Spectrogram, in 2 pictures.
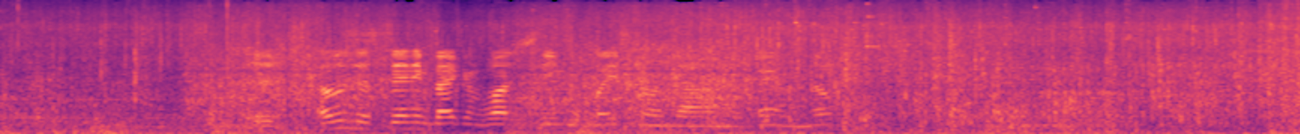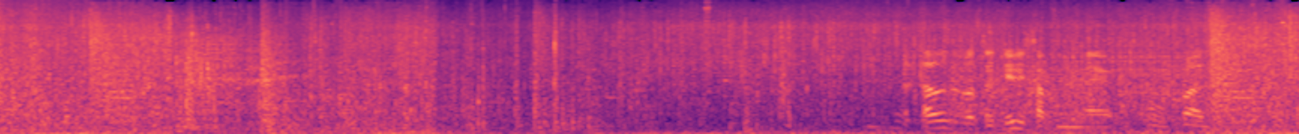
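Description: A low rumble drones steadily.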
